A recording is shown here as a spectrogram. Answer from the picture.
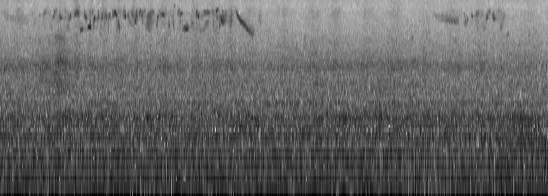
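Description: Near silence, with faint high chirping of small birds in two short spells, the first with a few quick falling notes.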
